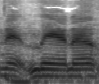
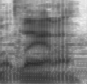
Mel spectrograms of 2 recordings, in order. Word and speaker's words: Atlanta: And it says the word Atlanta, and then it's crossed out, and it says Atlanta, A T L A N N A. Apparently, that's how you pronounce it if you're from Atlanta.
